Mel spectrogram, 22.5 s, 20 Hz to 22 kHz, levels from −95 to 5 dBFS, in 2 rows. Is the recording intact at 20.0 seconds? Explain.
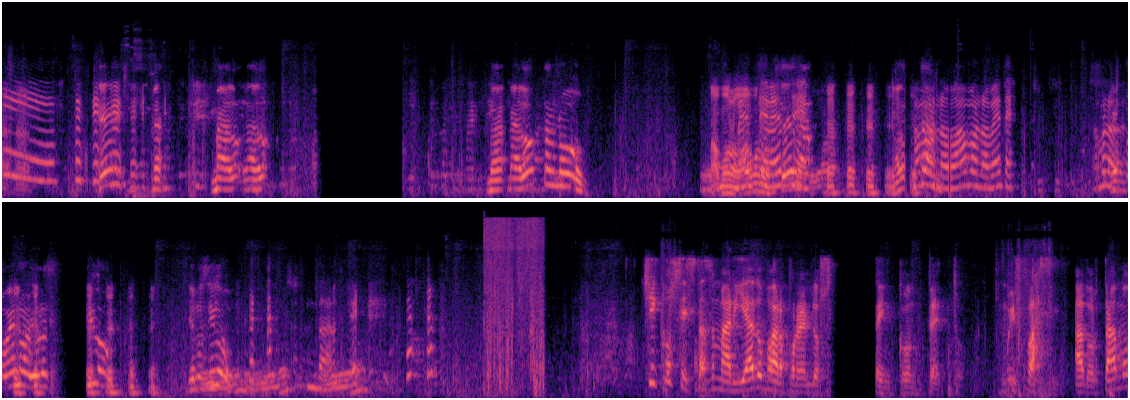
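No. A call audio freeze runs from 19.54 to 20.03 s. The sound stops moving forward, and the last moment is carried on as a brief fading buzz that drops into near-silence for about 0.38 s of the roughly 0.45 s gap. The likely cause is packets stalling in transit until the jitter buffer emptied. When they arrive, the audio resumes where it paused, so nothing is lost, but everything afterward plays about 0.45 s late.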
